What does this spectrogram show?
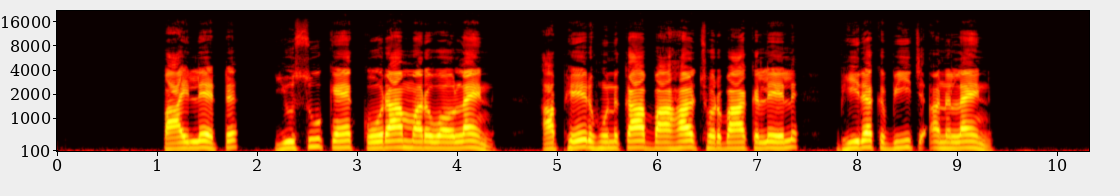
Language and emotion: Maithili, neutral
